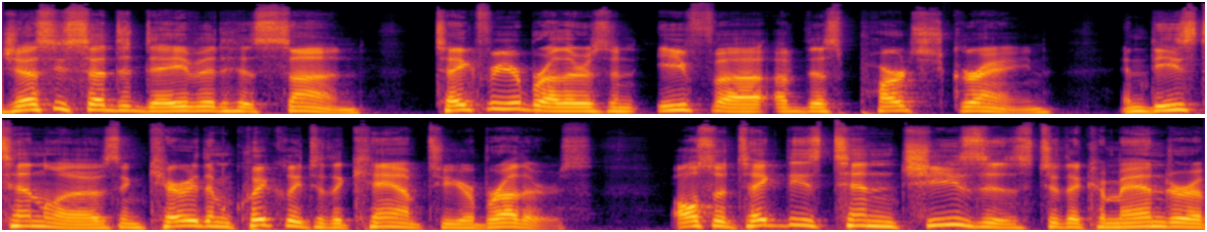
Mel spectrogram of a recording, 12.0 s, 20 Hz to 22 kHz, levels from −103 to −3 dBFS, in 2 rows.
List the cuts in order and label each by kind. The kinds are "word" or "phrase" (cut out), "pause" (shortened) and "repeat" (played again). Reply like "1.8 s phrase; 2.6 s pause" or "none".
none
